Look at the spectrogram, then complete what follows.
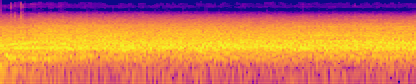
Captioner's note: crowd cheering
